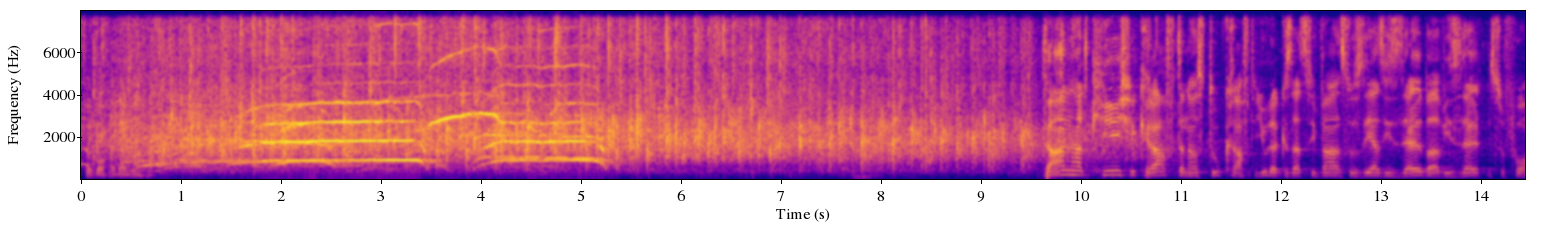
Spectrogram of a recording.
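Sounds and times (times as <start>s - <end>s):
speech: 0.0s - 1.0s, 9.6s - 14.4s
audience applause: 0.0s - 10.9s.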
